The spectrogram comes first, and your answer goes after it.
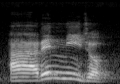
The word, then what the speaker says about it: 아랫니: 발음을 해보면요. 아랫니죠. 앞에는 뭘로 끝났고? 모음으로 끝났으니까. 그래서 발음은 뭐가 된다? 아랫니가 되니 표기를 아랫이라고 하는 겁니다.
